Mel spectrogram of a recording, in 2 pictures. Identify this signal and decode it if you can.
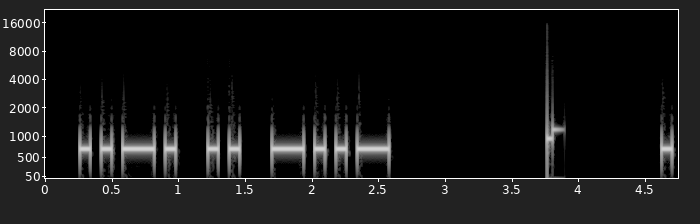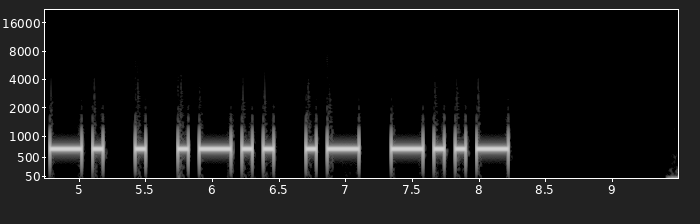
Morse code, heard as a keyed tone, about 15 wpm, 700 Hz. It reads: FIX RELAX
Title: Sentences from Top 1400 Words - New Word Drill Alt - 15wpm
